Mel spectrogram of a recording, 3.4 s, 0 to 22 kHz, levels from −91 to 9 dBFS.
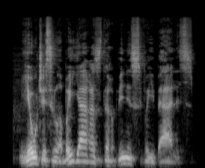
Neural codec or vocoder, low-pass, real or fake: none; 14.4 kHz; real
